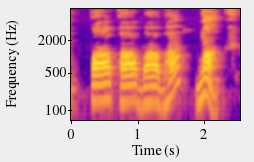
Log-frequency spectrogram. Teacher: पा वर्ग में आते हैं जो ओठ से उच्चारित होते हैं,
